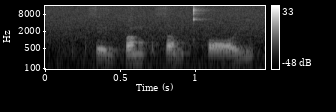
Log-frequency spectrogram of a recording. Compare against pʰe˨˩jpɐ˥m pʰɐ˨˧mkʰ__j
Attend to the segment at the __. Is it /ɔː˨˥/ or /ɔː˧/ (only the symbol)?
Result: ɔː˨˥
